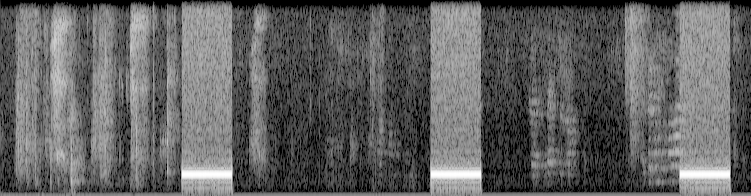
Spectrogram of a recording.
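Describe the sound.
A telephone tone sounds on the line after the caller says hello and hangs up: three long, steady, mid-pitched beeps spaced about five seconds apart, with faint voices and rustling in the gaps between them.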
